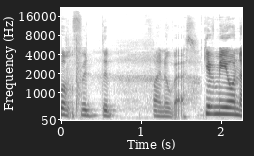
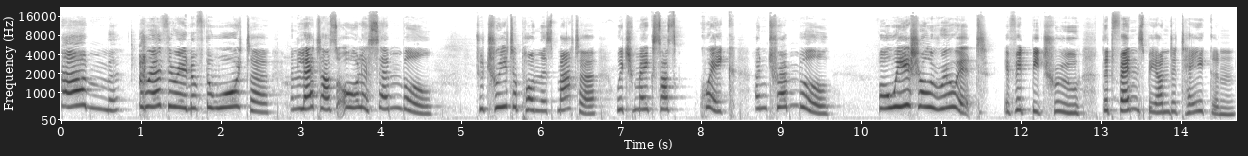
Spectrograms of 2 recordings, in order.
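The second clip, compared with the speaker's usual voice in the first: very high, loud, warbling, quavering owl-like voice; 12 semitones higher, 5 dB louder than usual. Reading a verse aloud while trying to sound like an eel, quavering owl-like voice. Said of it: "I thought it was more of a quavering owl".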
